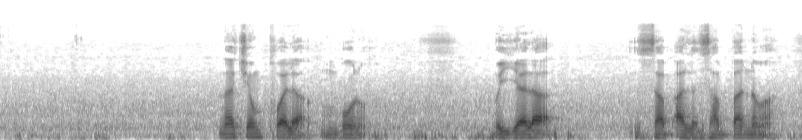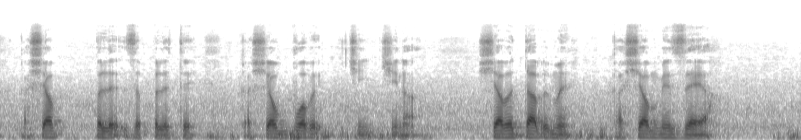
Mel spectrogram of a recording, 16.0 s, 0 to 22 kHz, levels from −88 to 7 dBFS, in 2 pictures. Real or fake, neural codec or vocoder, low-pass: real; none; 10.8 kHz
